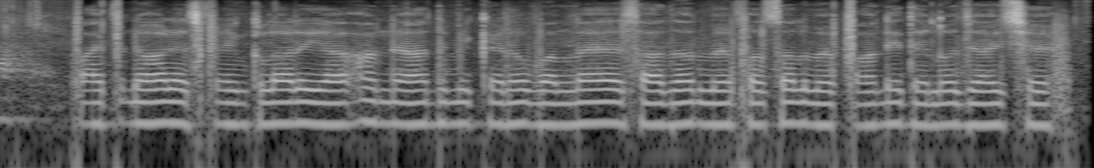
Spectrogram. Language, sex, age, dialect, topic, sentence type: Maithili, male, 25-30, Angika, agriculture, statement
